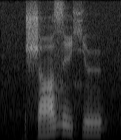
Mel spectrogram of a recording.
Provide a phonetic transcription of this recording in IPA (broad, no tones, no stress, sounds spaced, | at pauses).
ʃ a z i ç ɨ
